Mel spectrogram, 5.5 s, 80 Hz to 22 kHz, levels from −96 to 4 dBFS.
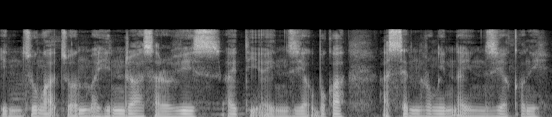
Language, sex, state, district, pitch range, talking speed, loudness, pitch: Mizo, male, Mizoram, Aizawl, 100-105 Hz, 185 wpm, -20 LUFS, 100 Hz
